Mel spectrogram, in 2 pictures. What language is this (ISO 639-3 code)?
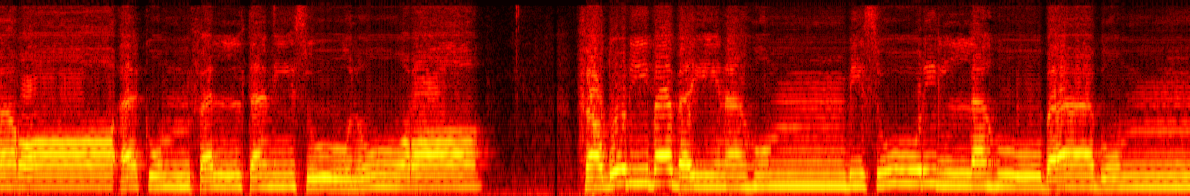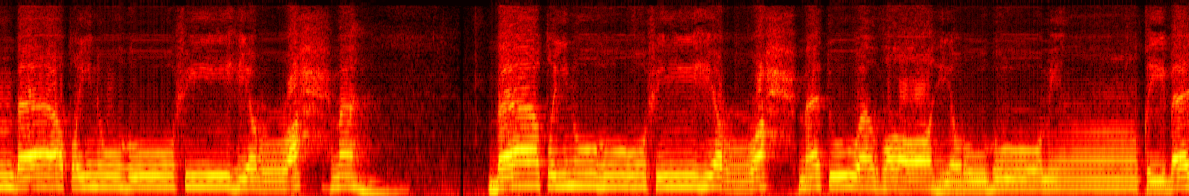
ara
